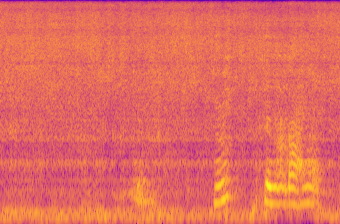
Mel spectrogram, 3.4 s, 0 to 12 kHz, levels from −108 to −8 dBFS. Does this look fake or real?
fake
